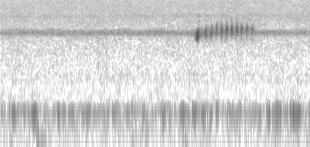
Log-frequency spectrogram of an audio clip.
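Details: Savannah sparrow wintering in Florida, one perched bird: after quiet hiss, a sharp high note launches a short, fast, buzzy trill of even high pulses, somewhat fainter, then background hiss and low hum resume.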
